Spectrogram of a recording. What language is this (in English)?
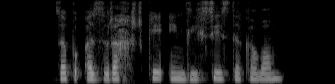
Pashto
